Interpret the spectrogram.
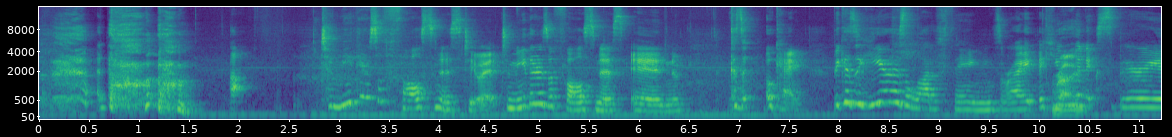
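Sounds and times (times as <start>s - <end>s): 
person coughing: 0.0s - 1.6s, 10.2s - 10.5s
speech: 0.6s - 1.5s, 3.4s - 11.2s.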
